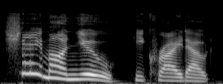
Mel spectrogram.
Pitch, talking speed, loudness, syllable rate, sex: 245 Hz, 160 wpm, -15 LUFS, 5.7 syllables/s, female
